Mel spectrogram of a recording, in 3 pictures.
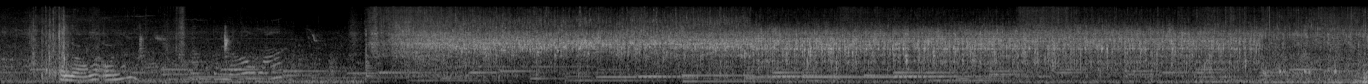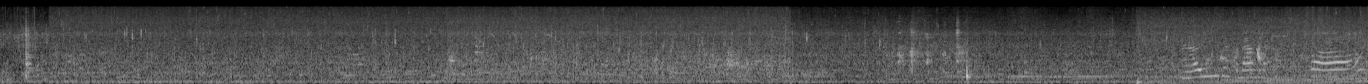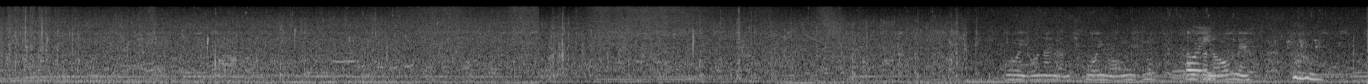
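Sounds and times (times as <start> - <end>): light background music: 0.0 - 41.0
oil popping: 3.6 - 23.6
food sizzling in hot oil: 3.6 - 41.0.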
